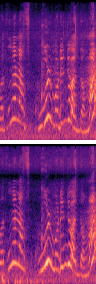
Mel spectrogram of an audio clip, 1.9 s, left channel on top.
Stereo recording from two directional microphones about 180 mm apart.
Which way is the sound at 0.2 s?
10° right (ahead or behind).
